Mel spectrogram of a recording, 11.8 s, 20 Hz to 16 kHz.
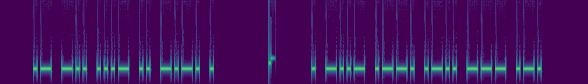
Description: Morse code, heard as a keyed tone, about 17 wpm, 700 Hz. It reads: ADVICE EXPLOR
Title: Sentences from Top 1100 Words - New Word Drill - 17wpm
